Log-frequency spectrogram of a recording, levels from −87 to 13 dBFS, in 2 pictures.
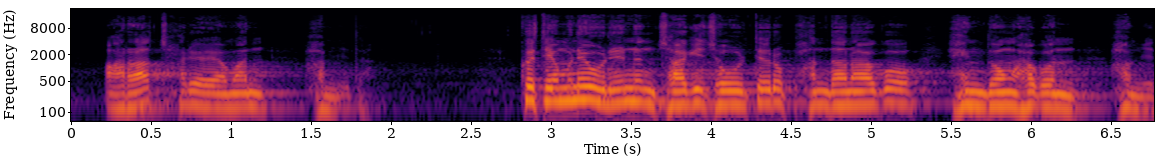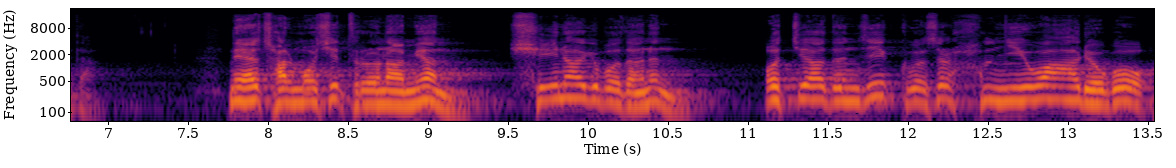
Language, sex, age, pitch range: Korean, male, 50-69, 145-175 Hz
